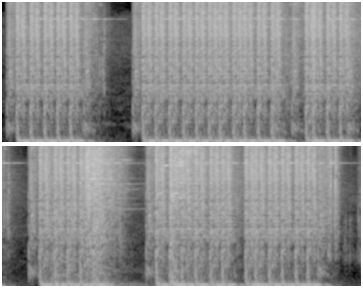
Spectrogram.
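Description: Loud, rapid automatic gunfire from a video game rattles in long bursts, broken by brief pauses, close and continuous.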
